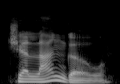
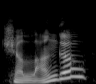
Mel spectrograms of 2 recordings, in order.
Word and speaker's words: chilango: It is chilango.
